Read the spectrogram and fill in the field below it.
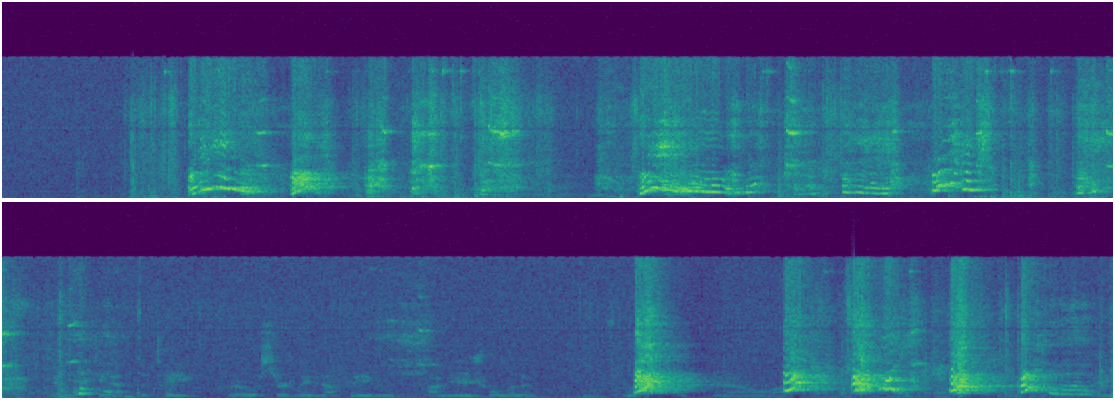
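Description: A small dog barks and yaps excitedly, close by.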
